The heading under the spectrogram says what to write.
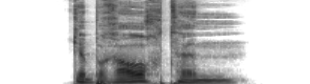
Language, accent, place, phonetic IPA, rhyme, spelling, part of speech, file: German, Germany, Berlin, [ɡəˈbʁaʊ̯xtəm], -aʊ̯xtəm, gebrauchtem, adjective, De-gebrauchtem.ogg
- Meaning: strong dative masculine/neuter singular of gebraucht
